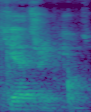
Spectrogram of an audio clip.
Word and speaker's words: psychiatric: Uh the next thing and this the last thing actually don't pronounce P at the beginning of words that begin with PS. So, how do you pronounce psychology? Psych. Psychology. Psychology. Okay. Psychiatric.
